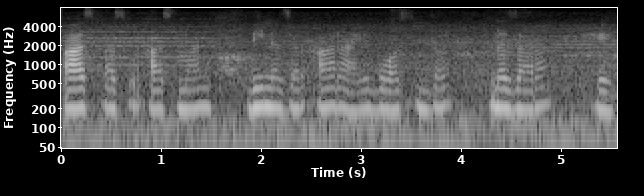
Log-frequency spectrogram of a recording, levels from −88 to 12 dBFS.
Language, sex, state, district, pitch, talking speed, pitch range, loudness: Hindi, female, Bihar, Kishanganj, 200 Hz, 120 wpm, 195-210 Hz, -24 LUFS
